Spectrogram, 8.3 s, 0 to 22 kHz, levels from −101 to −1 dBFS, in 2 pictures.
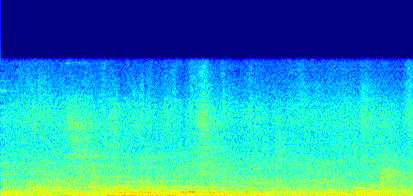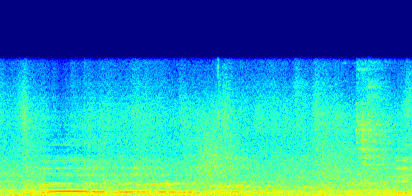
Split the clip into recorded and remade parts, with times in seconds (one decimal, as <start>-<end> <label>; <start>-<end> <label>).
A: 0.0-2.9 recorded; 2.9-5.8 remade; 5.8-6.6 recorded; 6.6-7.5 remade; 7.5-8.3 recorded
